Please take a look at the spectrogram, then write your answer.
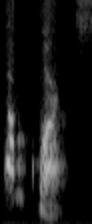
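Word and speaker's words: kumquats: তাহলে এটাকে আমরা তাহলে উচ্চারণ করি কামকোয়াটস। হ্যাঁ, संक्वाट, संक्वाट माने কোয়াট। বাংলায় হচ্ছে কুম, ইংলিশে হচ্ছে কাম।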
